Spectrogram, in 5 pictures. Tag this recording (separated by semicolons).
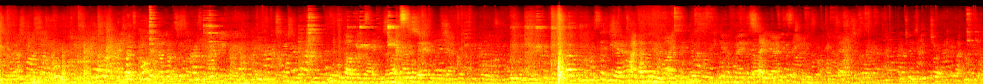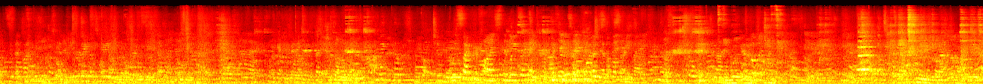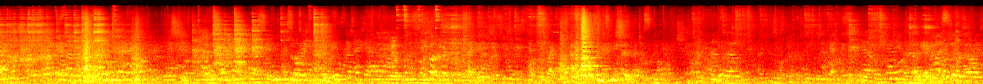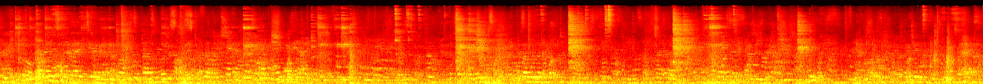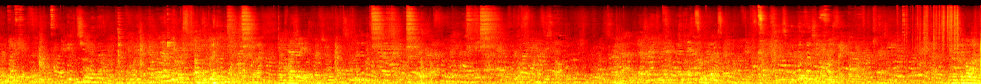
busy; crowded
